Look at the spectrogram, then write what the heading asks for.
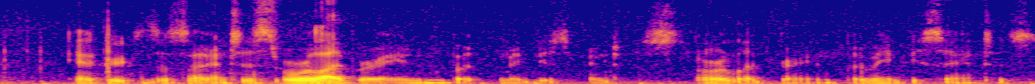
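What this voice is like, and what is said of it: Usual voice. Nothing is said of it.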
